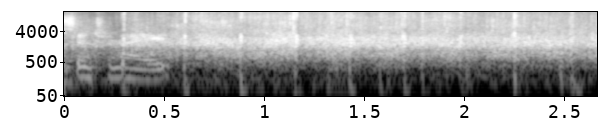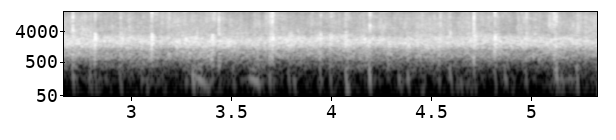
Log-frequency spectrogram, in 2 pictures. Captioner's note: audience applauding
